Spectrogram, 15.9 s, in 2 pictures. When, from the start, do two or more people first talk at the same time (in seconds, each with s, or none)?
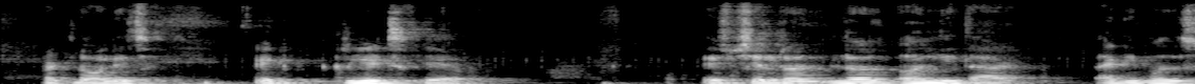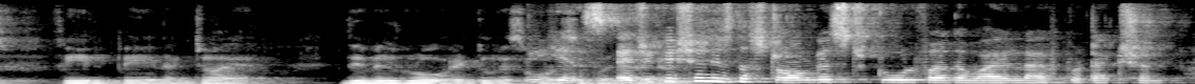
11.5 s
